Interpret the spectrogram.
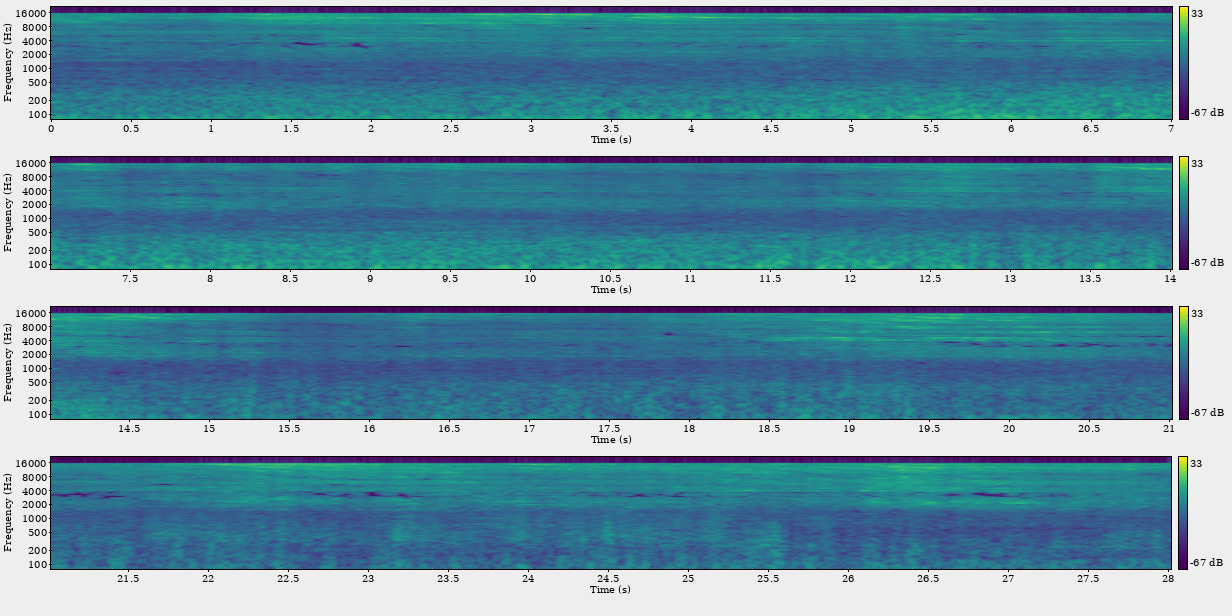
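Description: CSX freight train cars (covered hoppers and tank cars) rolling past on the rails, a steady rumble with a high hiss above it. The low rumble eases off about halfway through.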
